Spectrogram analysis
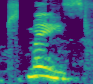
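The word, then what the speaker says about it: maïs: In this word, there is a trema over the letter I, then we have to pronounce A and I separately. So, maize, which means corn.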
